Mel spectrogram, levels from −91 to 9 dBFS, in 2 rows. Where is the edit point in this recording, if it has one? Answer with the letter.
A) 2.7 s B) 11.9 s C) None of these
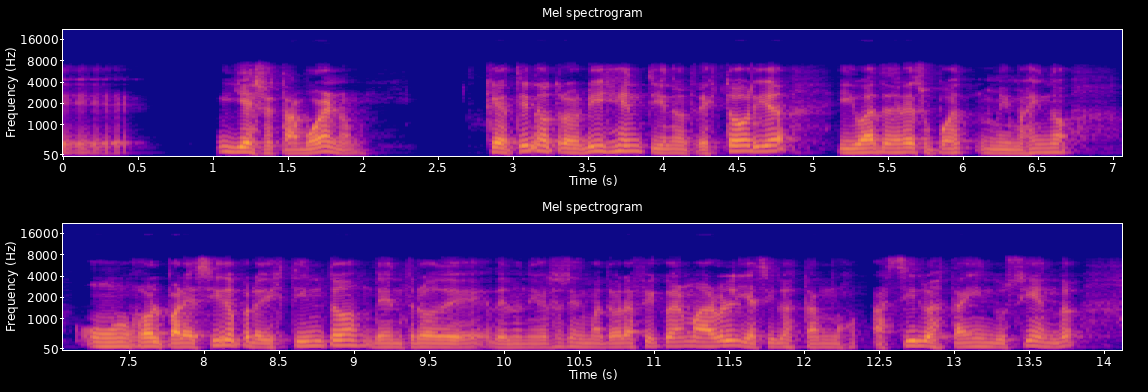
A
